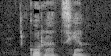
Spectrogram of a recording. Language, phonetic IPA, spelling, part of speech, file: Polish, [kuˈrat͡sʲja], kuracja, noun, LL-Q809 (pol)-kuracja.wav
